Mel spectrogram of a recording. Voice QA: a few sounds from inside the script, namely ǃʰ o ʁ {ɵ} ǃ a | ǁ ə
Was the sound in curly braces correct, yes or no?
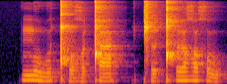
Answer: yes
